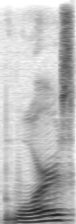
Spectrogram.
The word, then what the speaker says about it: wars: So I've rewritten that for you here with WOR, and then in the word wars, our letter S says the Z sound.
